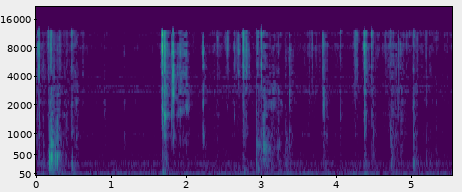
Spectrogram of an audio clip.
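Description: A solid pink bar of soap held in the palm is scraped and sliced with a metal utility blade, curling off thin shavings. Quiet, crisp scraping and slicing sounds come in irregular bursts, with a louder, lower rasp at the start and brief bright cuts after, each dying away almost at once.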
